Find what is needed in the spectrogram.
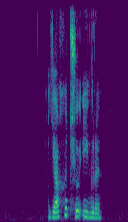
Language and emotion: Russian, neutral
